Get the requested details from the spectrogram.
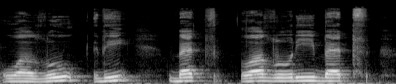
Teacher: را کے نیچے زیر ہے تو را کو باریک پڑھیں گے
